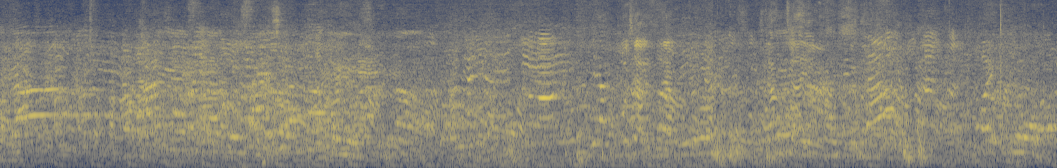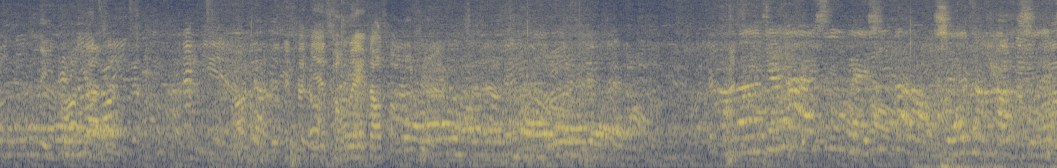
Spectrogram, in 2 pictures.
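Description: A crowd of children chatter and shout excitedly outdoors.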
